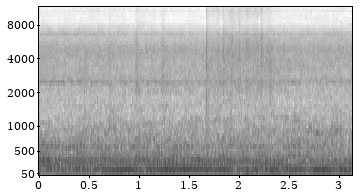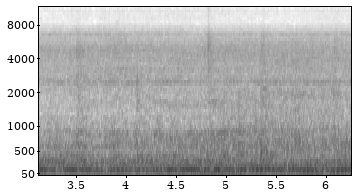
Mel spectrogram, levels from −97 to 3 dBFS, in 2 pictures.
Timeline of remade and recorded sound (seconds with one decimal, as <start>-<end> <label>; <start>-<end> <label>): 0.0-2.3 remade; 2.3-5.7 recorded; 5.7-6.3 remade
